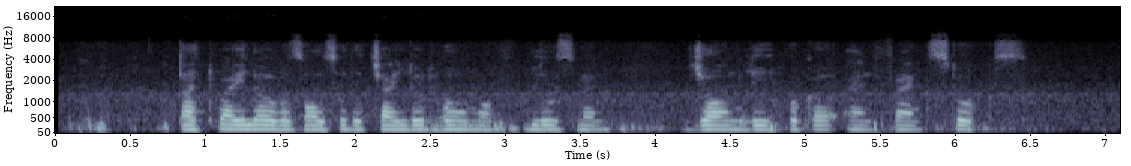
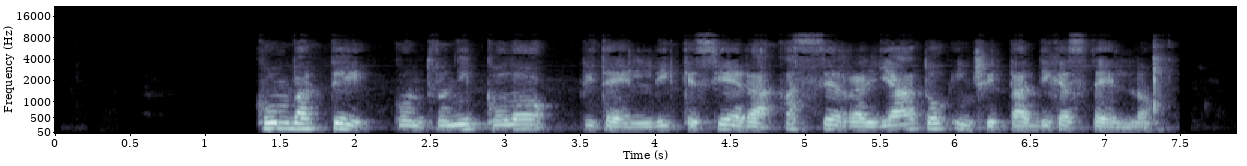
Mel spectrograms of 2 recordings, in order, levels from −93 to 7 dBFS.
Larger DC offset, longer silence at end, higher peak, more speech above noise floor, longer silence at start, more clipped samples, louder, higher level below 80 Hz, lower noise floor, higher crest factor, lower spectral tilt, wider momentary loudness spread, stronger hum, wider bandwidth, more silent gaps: neither; first, 0.65 s vs 0.5 s; second, -10 dBFS vs -2 dBFS; second, 30 dB vs 64 dB; second, 0.1 s vs 1.35 s; neither; second, -26 LUFS vs -19 LUFS; about the same, -64 dBFS vs -64 dBFS; second, -55 dBFS vs -83 dBFS; about the same, 18 dB vs 18 dB; about the same, -7.5 dB/octave vs -7 dB/octave; first, 18 LU vs 10 LU; neither; second, 7.6 kHz vs 9.2 kHz; neither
